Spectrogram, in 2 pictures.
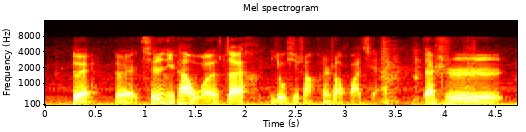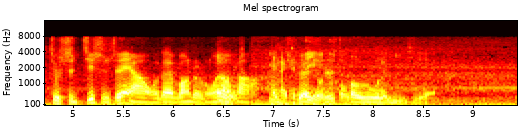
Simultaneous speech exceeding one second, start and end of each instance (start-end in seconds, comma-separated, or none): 6.4-8.0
